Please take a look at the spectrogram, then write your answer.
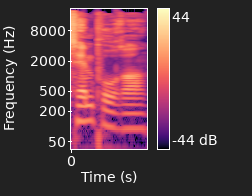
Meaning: plural of Tempus
- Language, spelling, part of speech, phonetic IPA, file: German, Tempora, noun, [ˈtɛmpoʁa], De-Tempora.ogg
